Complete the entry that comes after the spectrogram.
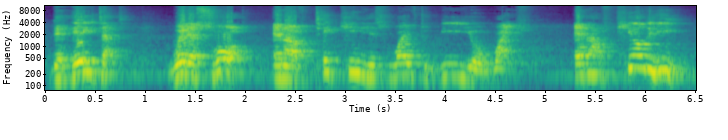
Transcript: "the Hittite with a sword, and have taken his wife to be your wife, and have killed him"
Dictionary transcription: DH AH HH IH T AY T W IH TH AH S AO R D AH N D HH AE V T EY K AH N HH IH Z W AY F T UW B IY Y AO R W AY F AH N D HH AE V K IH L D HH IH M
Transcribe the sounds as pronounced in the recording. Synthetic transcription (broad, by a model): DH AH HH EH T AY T W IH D AH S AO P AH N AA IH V T EY K AH N HH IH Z W AY F T UW B IY Y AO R W AY F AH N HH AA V K IH L D HH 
